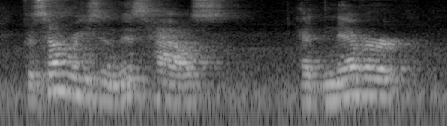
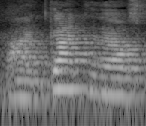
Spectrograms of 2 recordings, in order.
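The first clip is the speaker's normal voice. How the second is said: ordinary delivery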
